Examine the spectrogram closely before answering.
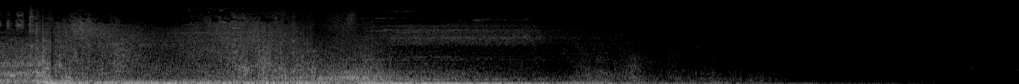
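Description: A game's victory fanfare swells loudly and fades away.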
